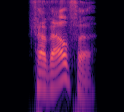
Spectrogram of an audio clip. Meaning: inflection of verwerfen: 1. first-person singular present 2. first/third-person singular subjunctive I
- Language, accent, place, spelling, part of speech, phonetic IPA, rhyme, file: German, Germany, Berlin, verwerfe, verb, [fɛɐ̯ˈvɛʁfə], -ɛʁfə, De-verwerfe.ogg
